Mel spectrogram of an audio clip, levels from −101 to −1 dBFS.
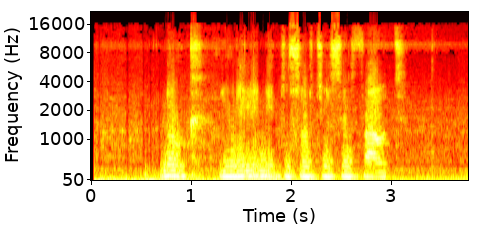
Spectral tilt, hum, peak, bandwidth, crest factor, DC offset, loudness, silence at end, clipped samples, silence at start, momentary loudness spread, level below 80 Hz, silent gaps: -4.5 dB/octave; none; 0 dBFS; over 20 kHz; 8 dB; under 0.1%; -8 LUFS; 0 s; 0.5%; 0.05 s; 17 LU; -22 dBFS; none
